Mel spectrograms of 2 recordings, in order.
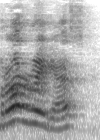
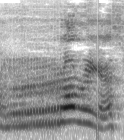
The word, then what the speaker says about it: Rodriguez: And she, of course, is shouting out, Leo Rodriguez. Oh, I didn't roll that properly. Leo Rodriguez. You have to roll your R's.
